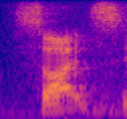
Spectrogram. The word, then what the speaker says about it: Seitz: Denouncing the demonization of migrants, hateful rhetoric, the militarization of the border, and a system that divides family, Bishop Mark Seitz, how do you pronounce that one? – Seitz, probably. – Seitz, yeah, that'd be right, the one I didn't use, of El Paso in Texas, called on Catholics to heed the Church's teaching to welcome the migrant.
